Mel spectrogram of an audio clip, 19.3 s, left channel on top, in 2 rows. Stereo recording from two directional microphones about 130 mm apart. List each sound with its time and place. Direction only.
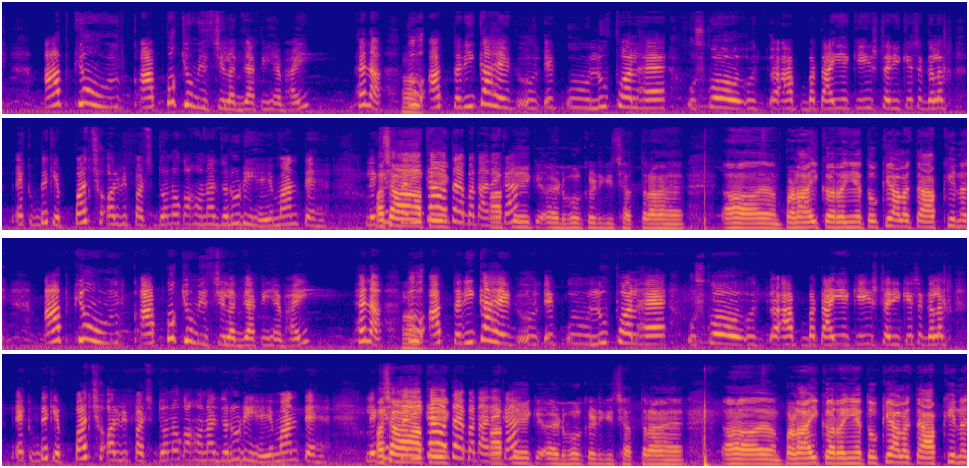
0.3 s a woman's voice: 35° left (ahead or behind)
13.4 s speech: centre (ahead or behind)
13.8 s speech: 40° left (ahead or behind)
14.5 s speech: centre (ahead or behind); by 19.3 s 20° right (ahead or behind)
